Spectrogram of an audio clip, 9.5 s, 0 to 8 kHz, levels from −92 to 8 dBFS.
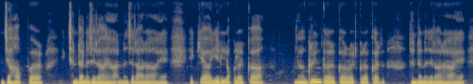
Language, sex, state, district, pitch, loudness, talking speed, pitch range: Hindi, female, Arunachal Pradesh, Lower Dibang Valley, 185 Hz, -14 LUFS, 165 wpm, 180-190 Hz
